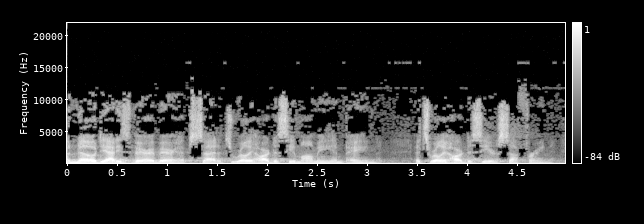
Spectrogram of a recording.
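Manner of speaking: soft, low, subdued; gentle sad honesty. Retold or imitated. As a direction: confide softly in a young child. Father gently admitting sadness to son.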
